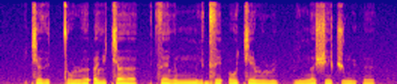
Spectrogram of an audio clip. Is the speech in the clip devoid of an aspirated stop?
yes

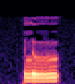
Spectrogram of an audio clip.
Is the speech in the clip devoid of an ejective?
yes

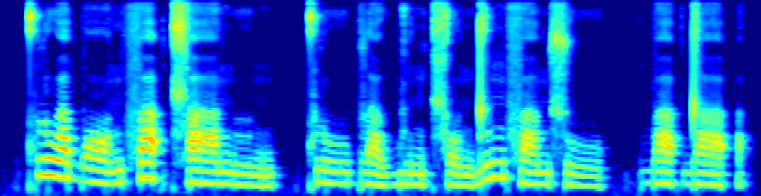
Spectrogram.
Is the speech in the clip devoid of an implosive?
yes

